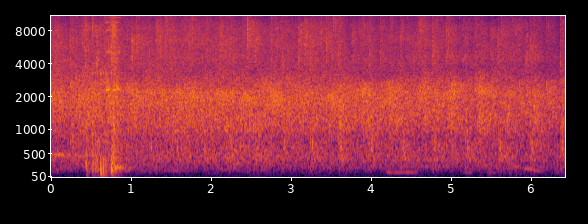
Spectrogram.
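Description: A crowd claps in sustained applause, even and fairly loud, after an event celebrating a hospital ranking.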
